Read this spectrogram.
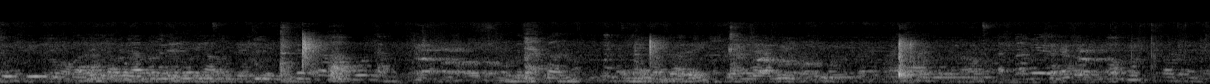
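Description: Men chat quietly nearby.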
